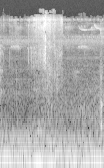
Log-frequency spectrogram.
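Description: Faint rustling of squash leaves being moved by hand, over a low outdoor rumble, with a faint high insect note near the end.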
